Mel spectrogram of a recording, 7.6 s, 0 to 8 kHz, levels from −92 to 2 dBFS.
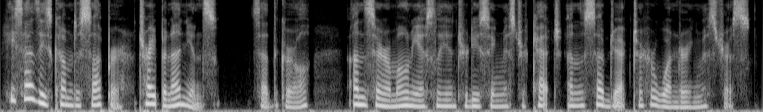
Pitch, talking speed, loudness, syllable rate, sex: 180 Hz, 180 wpm, -19 LUFS, 5.8 syllables/s, female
